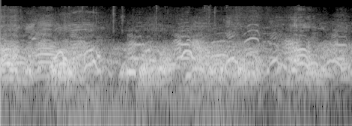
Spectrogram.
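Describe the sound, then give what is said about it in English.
Excited sled dogs barking on a snowy glacier near Juneau, with many overlapping high yips, whines and barks forming a loud, continuous, restless chorus. “And far below, on a flat patch of white, there are a bunch of very excited dogs.”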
